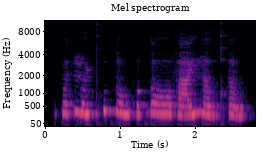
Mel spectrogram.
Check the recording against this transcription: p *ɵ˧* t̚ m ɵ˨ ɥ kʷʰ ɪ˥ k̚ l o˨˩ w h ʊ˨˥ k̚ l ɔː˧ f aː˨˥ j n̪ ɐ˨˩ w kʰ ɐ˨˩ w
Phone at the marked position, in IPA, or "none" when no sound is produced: ɵ˨˥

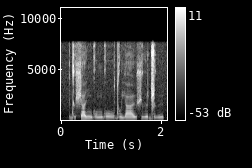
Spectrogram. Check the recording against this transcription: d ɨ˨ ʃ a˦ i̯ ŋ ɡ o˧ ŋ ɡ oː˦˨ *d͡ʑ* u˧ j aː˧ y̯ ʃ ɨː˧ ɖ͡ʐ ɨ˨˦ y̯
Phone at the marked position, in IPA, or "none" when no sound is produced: d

